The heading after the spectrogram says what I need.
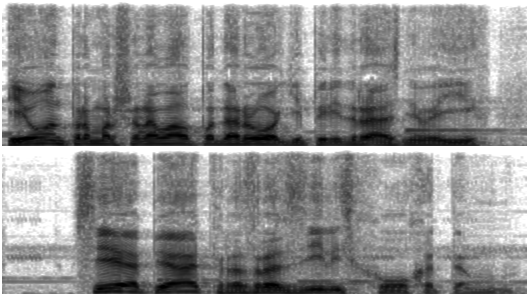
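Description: A man narrating classic prose in a measured storytelling manner. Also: medium pitch, expressive, faint music behind. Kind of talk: audiobook reading of classic prose.

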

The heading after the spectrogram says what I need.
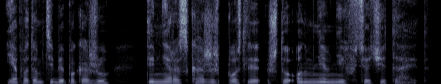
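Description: A man reading a storybook voices a gentle, wistful young woman who speaks in soft, caressing, sing-song folk speech. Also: mid-range voice, fairly quick, gravelly, no room sound, studio quality, voice pushed up. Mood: tender.

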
